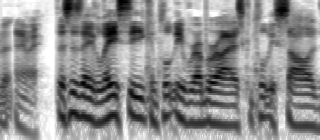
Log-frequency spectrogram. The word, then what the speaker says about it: LaCie: brand whose name no one knows how to pronounce. LACIE. It's been around for ages. Oh, Lacey. I remember getting hard drives from them for my classic Mac. I always said Lacey. I always say Lassie in my head, but I don't know.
